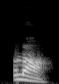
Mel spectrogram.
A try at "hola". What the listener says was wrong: You don't pronounce the H.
